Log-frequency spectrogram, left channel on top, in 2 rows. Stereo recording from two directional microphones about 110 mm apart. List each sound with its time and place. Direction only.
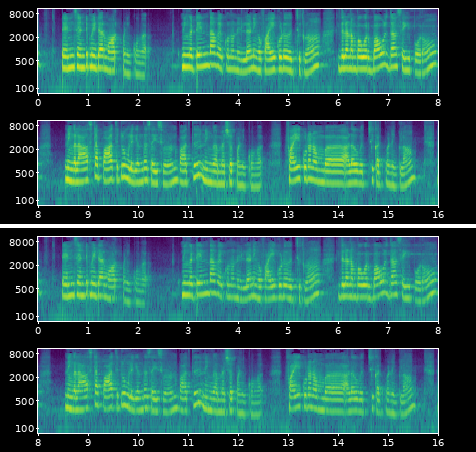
0.5 s a child's voice: 25° left (ahead or behind)
2.9 s a child's voice: 25° left (ahead or behind)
